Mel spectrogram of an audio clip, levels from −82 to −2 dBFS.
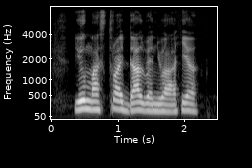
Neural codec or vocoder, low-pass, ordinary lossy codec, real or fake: none; 7.2 kHz; none; real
